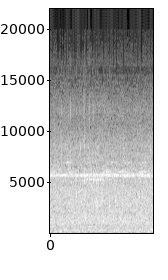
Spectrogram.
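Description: Shark River in Trinidad and Tobago flows past in a loud, continuous, close-up rush of moving water.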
